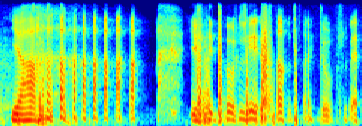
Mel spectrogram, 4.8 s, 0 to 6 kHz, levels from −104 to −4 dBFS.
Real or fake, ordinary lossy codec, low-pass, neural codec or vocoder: real; none; 5.4 kHz; none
